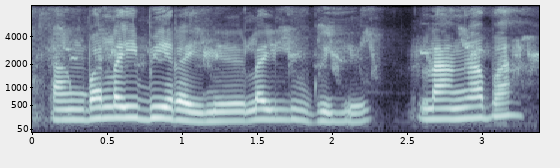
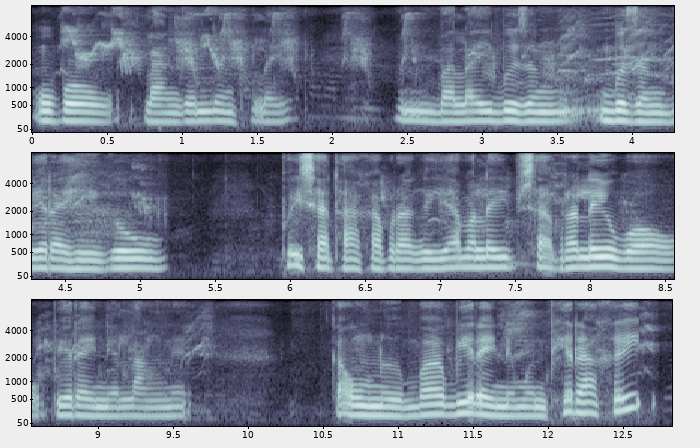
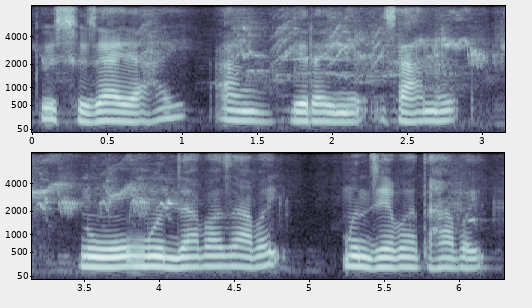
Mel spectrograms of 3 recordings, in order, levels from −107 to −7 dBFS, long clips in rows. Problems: constant background noise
